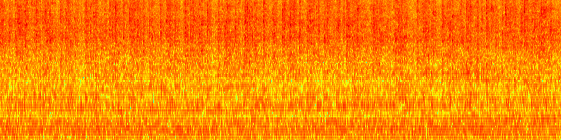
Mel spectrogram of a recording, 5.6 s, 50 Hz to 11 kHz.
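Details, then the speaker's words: Factory Five Mark 4 Roadster build engine on the run stand, last firing before removal and install into the chassis: loud raspy steady exhaust at fast idle, even beat, no misses or knocks; normal running. "So I wanted to hear it. Everything still runs great. Sounds really nasty."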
